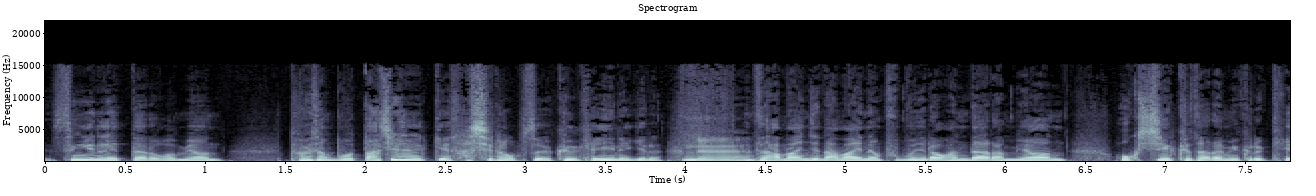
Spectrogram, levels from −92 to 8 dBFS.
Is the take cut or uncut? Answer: uncut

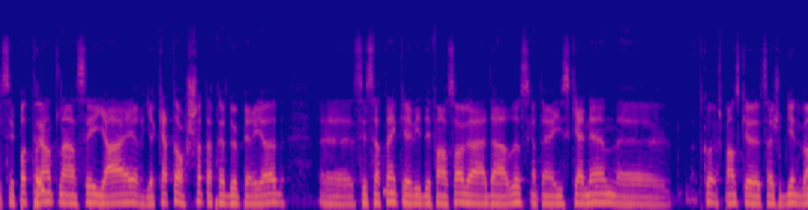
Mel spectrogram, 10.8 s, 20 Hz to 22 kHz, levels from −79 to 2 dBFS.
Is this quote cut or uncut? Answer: uncut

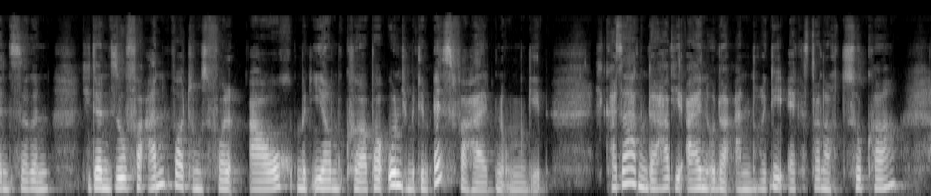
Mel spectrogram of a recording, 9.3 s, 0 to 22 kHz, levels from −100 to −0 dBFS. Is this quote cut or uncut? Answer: cut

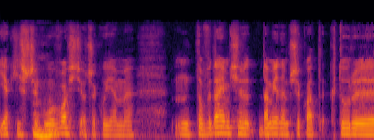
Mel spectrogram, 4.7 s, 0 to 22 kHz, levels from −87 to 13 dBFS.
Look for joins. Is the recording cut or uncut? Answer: uncut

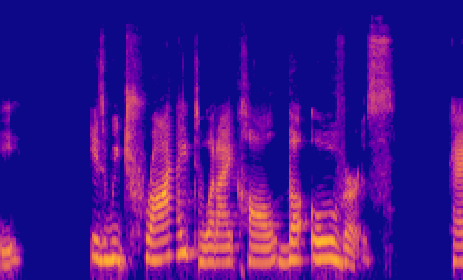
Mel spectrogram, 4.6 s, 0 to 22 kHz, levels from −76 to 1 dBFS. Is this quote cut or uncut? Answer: cut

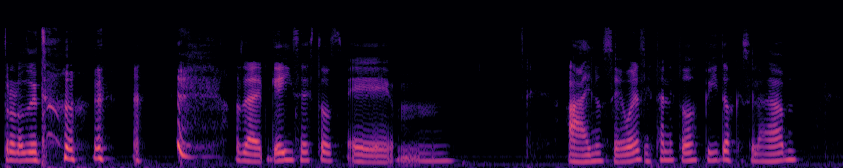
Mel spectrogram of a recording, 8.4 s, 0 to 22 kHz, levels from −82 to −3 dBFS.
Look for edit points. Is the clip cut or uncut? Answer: cut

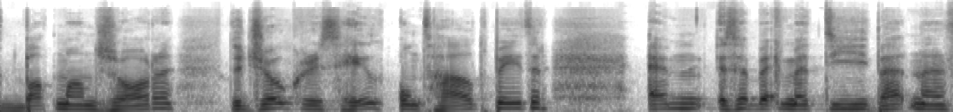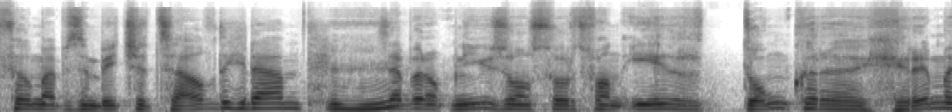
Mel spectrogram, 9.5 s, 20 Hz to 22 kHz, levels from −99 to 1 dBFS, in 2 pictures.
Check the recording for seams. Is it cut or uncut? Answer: cut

